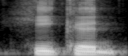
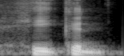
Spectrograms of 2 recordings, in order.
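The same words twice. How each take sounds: The two takes are said the same way.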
